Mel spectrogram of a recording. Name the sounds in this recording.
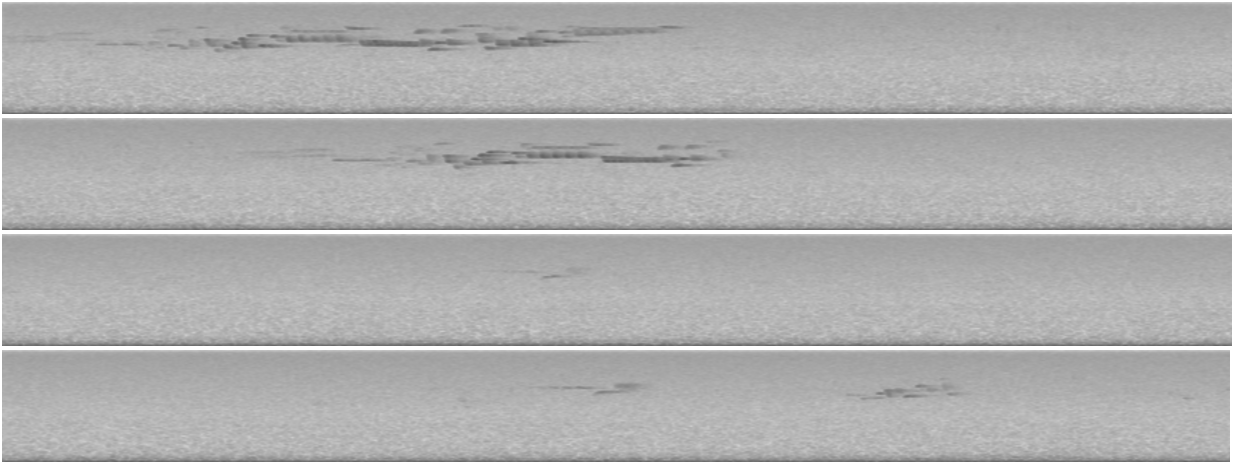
Black-throated Green Warbler, Winter Wren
